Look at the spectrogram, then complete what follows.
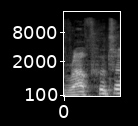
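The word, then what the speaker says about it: Ralf Hütter: Is that last week we put in an interview with Ralph Hutter of Kraftwerk.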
